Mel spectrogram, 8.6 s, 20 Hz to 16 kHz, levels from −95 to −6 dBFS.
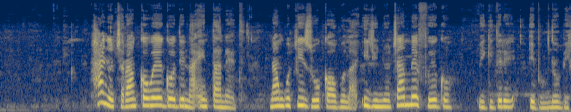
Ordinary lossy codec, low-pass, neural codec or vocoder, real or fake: none; 14.4 kHz; vocoder, 48 kHz, 128 mel bands, Vocos; fake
